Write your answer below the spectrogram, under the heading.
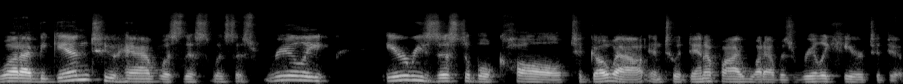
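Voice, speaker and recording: A man's unremarkable speaking voice, medium-pitched, with an American accent and lively intonation. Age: 60s. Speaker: leadership recruiter. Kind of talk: podcast interview.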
